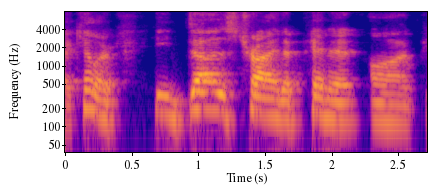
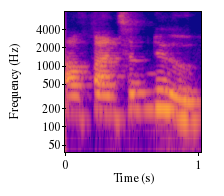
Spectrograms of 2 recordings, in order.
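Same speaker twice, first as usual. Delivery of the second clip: soft felt-puppet cartoon frog character voice; 4 semitones higher, 5 dB quieter than usual. A speaker imagines a sequel tease, voicing Wadsworth in a Kermit the Frog voice. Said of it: "I don't know why he's Kermit the Frog".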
